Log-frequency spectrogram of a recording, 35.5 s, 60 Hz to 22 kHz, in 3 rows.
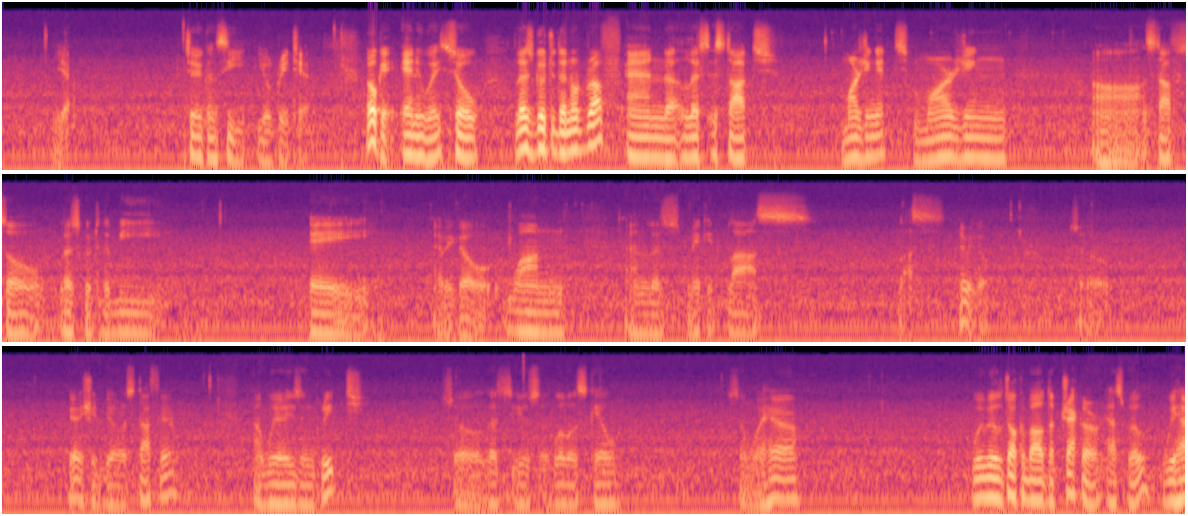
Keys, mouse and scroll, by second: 0.6-3.6 drag, 4.2 click, 5.5 click, 6.4 click, 7.0 click, 7.5 middle click, 7.5-8.3 scroll down 2, 7.6 click, 7.9 middle click, 8.3 click, 9.2 click, 10.0 click, 10.4-10.8 scroll up 1, 11.2 m, 13.1 click, 15.1 click, 16.1 click, 16.9 1, 17.4 click, 18.7-21.0 drag, 22.7-25.9 drag, 28.2-31.1 drag, 32.3-35.5 drag.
